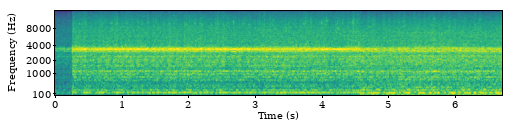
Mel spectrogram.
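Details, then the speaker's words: 1986 Mustang GT roller 302 HO 5.0 V8 after rocker/valve adjustment: steady, even idle with smooth low rumble and no tick; the previous day's loud tick, suspected from a sticking lifter, is gone. "it actually sounds good now yesterday trust me there was a nice loud tick"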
